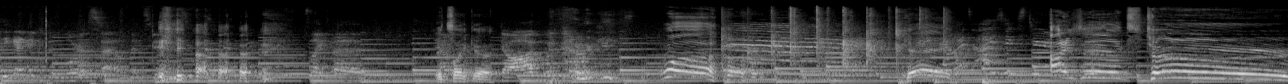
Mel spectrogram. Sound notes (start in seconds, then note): 1.6 laughs; 7.2 applause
